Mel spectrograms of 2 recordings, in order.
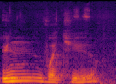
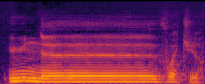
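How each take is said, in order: First: The final e of une is silent. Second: The final e of une is pronounced. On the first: This is ordinary everyday speech. "Quand je parle normalement, je ne le prononce pas" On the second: It helps the listener hear the silent letter. "pour vous aider à entendre la lettre muette"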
